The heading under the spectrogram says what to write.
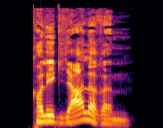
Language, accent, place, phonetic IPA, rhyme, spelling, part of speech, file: German, Germany, Berlin, [kɔleˈɡi̯aːləʁəm], -aːləʁəm, kollegialerem, adjective, De-kollegialerem.ogg
- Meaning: strong dative masculine/neuter singular comparative degree of kollegial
